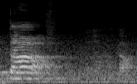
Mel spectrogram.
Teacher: हम दांतों के माध्यम से हवा को रोकते हैं, जीभ और दांतों के माध्यम से, इसके बाद उसको छोड़ते हैं।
